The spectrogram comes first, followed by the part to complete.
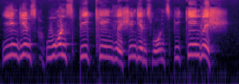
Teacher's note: Indians and English are nouns so you're stressing more on Indian and English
